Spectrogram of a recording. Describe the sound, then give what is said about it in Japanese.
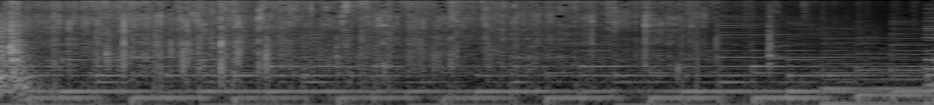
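Gluten meat coated with potato starch sizzles steadily in a hot pan as it is pan-fried until crisp and browned, a continuous crackle and hiss lasting the whole stretch, with a soft musical tone underneath. “グルテンミートがカリッと焼き上がったら一旦お皿に取り出します。”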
